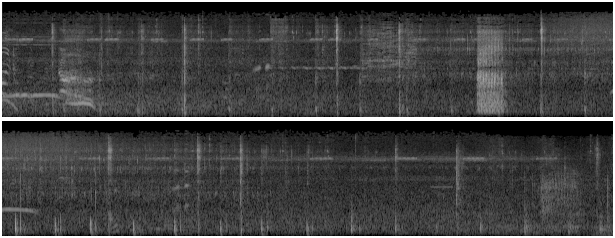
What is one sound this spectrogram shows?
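Footsteps tread steadily on stone and wooden floors.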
